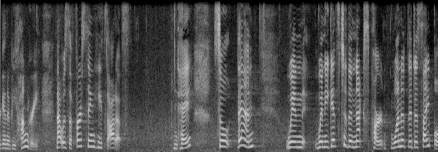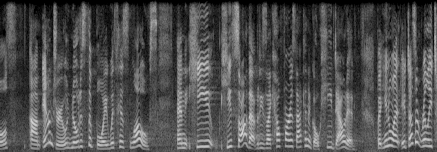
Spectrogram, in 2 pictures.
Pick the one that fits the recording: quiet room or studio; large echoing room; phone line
large echoing room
